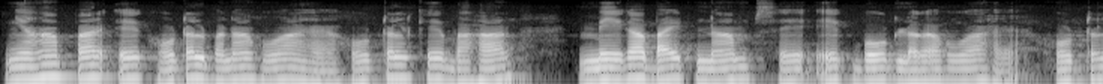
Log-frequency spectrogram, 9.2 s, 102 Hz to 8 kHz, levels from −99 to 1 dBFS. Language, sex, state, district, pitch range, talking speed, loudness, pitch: Hindi, male, Uttarakhand, Tehri Garhwal, 115-130 Hz, 135 wpm, -20 LUFS, 125 Hz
